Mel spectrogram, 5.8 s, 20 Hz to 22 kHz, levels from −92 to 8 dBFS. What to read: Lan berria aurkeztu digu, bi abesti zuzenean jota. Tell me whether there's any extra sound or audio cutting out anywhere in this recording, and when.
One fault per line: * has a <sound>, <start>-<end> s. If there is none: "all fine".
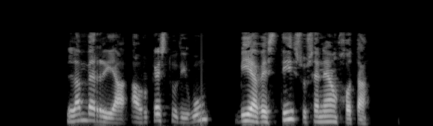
all fine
